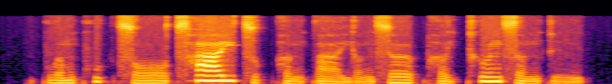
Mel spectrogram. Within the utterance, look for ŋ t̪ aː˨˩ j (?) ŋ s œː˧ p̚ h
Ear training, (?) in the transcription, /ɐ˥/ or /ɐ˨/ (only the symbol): ɐ˨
